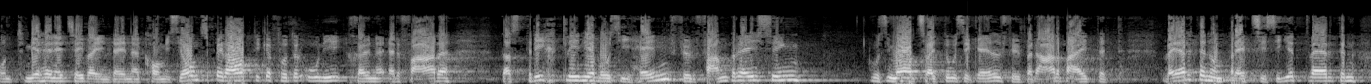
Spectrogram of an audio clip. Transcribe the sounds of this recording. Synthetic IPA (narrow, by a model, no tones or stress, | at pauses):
ʊndmiːɾɦɛnjɛt͡seːbəɪndɛnəkʰɔmisjoːnsb̥eɾɑːtɪɡəfodəɾʔuniχœnəʔɛɾfaːɾə | d̥ɑstrɪχtliniəʋosiːhɛnfʏɾfandrɛɪsɪŋ | ʊsɪmjɑːɾt͡svaɪtuːsiɡɛlfʏbəɾaːɾbaɪtət | ʋɛɾdənʊnt̚prɛt͡sisiːətʋɛɾd̥ən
